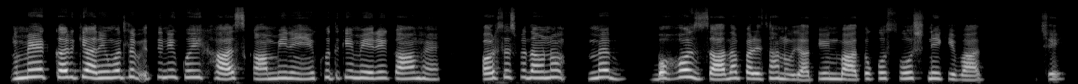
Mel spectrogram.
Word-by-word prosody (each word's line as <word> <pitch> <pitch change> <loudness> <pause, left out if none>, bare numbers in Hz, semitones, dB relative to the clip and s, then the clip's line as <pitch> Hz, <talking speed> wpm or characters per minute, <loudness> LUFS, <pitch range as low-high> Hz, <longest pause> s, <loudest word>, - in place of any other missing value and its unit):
मैं 335 +5 +5
कर 325 0 +6
क्या 320 0 +4
रही 295 +1 +3
हूँ? 300 - +2
मतलब 325 +1 -1
इतनी 330 +3 -5
कोई 325 +1 -3
ख़ास 270 -3 +2
काम 250 +1 0
भी 285 0 +1
नहीं 265 -3 -2
है। 270 - -3
ख़ुद 310 -3 -7
के 325 - -3
मेरे 295 -1 0
काम 270 0 +1
हैं 235 -2 -6 0.4
और 260 +3 +3
सच 325 +2 -6
बताऊँ 300 -1 +2
न 330 -1 0 0.3
मैं 335 +1 +4 0.5
बहुत 325 +5 +4
ज़्यादा 245 +3 +4
परेशान 265 0 +1
हो 230 - -5
जाती 210 +3 -4
हूँ 260 - -1
इन 255 - -1
बातों 230 +1 +1
को 275 +2 -3
सोचने 275 0 -3
के 245 -2 -5
बाद। 210 -1 -3 0.6
जी। 245 +1 -7
275 Hz, 200 wpm, -21 LUFS, 255-310 Hz, 0.6 s, कर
